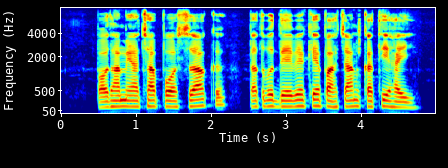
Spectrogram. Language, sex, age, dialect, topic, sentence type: Magahi, male, 18-24, Western, agriculture, question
